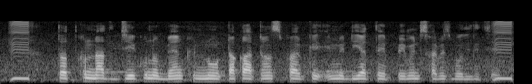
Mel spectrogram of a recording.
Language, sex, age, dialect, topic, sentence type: Bengali, male, 18-24, Western, banking, statement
